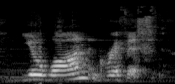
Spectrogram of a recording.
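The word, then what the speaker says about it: Ioan Gruffudd: I was just looking at his trivia on IMDb, and it says his name is pronounced Eoin Gruffudd.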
